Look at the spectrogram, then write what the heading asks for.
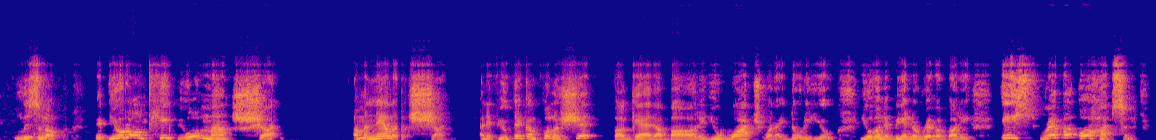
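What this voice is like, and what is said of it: Tough mob gangster voice. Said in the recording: “Mob impersonation? Give me a little bit of that mob thing. I want to see it for be a gangster officer.”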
